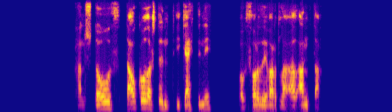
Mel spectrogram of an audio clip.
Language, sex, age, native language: Icelandic, male, 40-49, Icelandic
